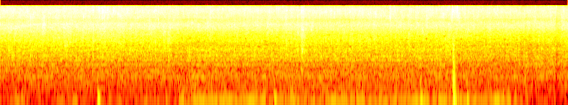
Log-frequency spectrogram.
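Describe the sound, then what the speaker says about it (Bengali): Egg frying in a pan while making vegetable noodles, a steady close sizzle running throughout with a few brief clicks and stirs of the utensil, no voices. "ডিমটাকেও ভালো মতো ভেজে নিতে হবে"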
